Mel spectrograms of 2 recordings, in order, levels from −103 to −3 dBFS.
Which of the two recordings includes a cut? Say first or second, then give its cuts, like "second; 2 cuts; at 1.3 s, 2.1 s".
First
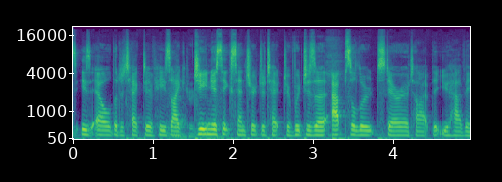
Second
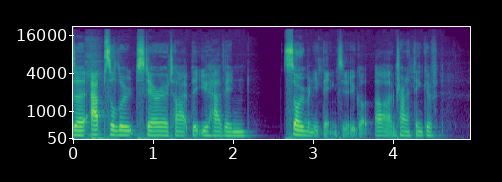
first; 1 cut; at 1.4 s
